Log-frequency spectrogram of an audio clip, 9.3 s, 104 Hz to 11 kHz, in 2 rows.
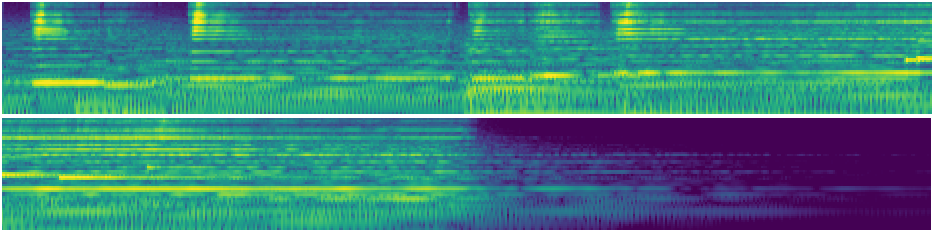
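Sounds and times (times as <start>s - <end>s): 
muted trumpet: 0.1s - 7.2s.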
